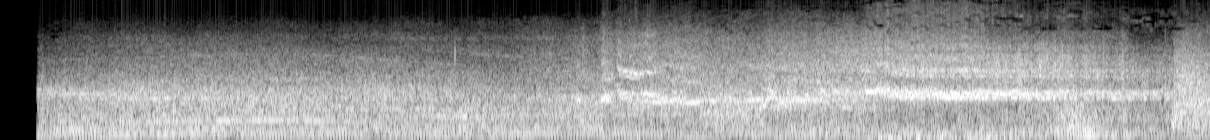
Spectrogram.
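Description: A small panel van's engine running, then its tyres squealing for nearly three seconds from about halfway through as it brakes to a stop.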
